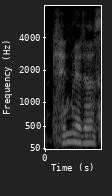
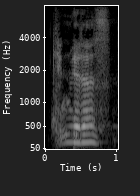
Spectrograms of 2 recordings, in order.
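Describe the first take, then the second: First: Very soft, almost to yourself; hushed searching question. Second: Quietly asked of the congregation; soft searching question. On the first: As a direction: repeat it barely audibly. Same question repeated, almost inaudible. (ganz leise, fast gehauchte Frage) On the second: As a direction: ask it softly, confidingly. Confiding question to congregation, repeated. (leise, nachdenkliche Frage) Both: Real, not acted.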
